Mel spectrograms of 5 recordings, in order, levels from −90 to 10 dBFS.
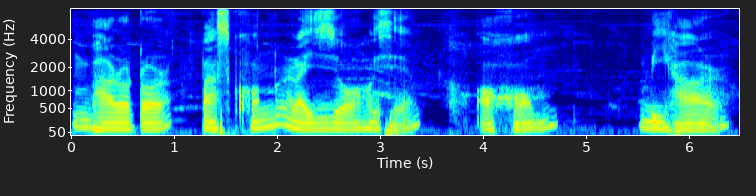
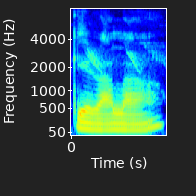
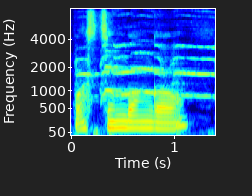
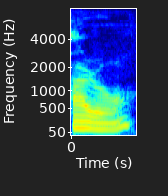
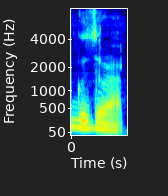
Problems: constant background noise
